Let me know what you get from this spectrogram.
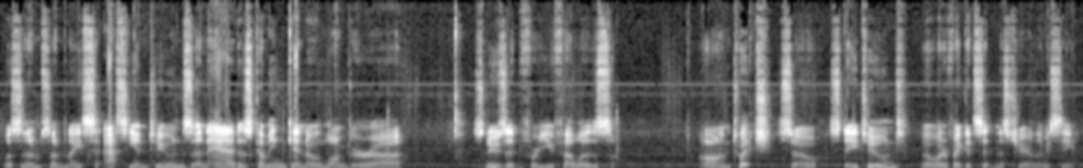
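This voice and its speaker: A man's voice: lowish voice, sing-song, moderate pace, sharp tone, a little hiss or hum, poor audio. A man giving casual livestream commentary on a game, with playful, theatrical asides.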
